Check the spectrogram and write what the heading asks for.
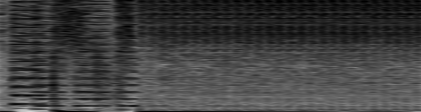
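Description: Hands up electronic dance track: two kick-drum beats, then the kick drops out for a short break with a held deep bass note under a fast synth pattern.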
